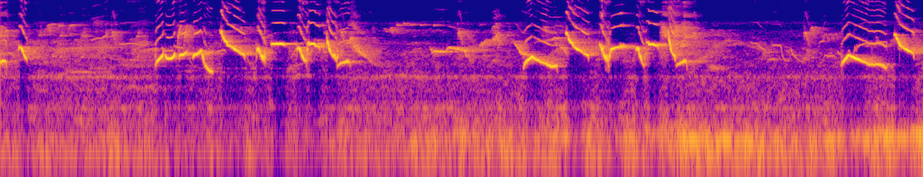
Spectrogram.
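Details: White-rumped shama singing a rich, varied song meant to lure and stimulate other birds: ringing whistles, quick rising and falling slurs and chattering phrases in continuous bursts, with soft background rumble.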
